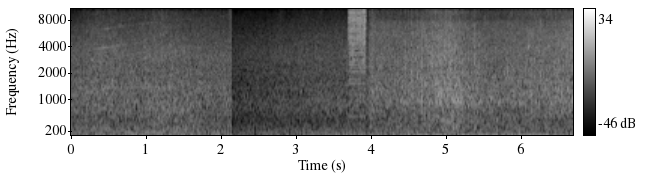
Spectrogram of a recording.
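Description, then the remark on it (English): Loud, continuous rushing of a swollen river flowing fast under a bridge, a dense roaring wash with gusts of wind buffeting the microphone and no voices. “This river is not usually like this.”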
